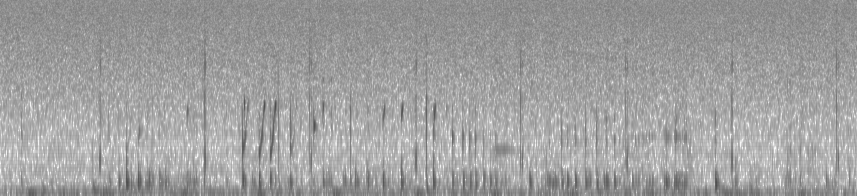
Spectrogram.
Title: Stomach Digesting Sound | My Stomach Makes Noises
